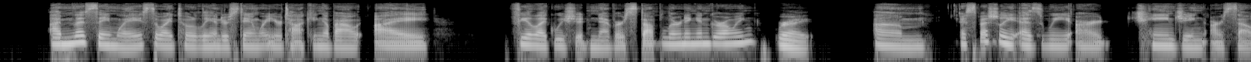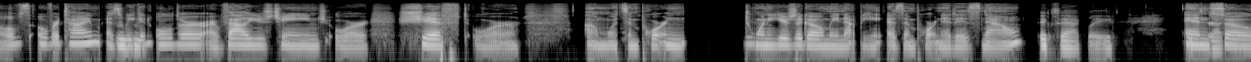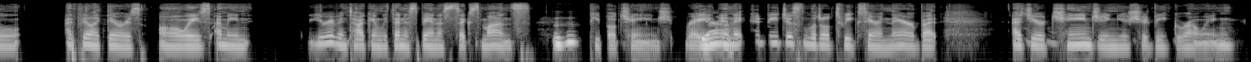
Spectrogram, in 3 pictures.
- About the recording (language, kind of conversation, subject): English, unstructured, How has conflict unexpectedly brought people closer?
- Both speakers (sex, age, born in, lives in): female, 45-49, United States, United States; female, 50-54, United States, United States
- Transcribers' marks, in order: other background noise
